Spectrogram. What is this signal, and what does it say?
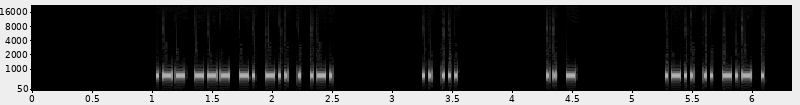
Morse code, heard as a keyed tone, about 44 wpm, 700 Hz. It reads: WONDER IS IT LIKE
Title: 4x Word-Spacing - Sentences from Top 500 Words - 45wpm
